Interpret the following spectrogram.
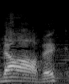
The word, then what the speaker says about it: Narvik: Narvik.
